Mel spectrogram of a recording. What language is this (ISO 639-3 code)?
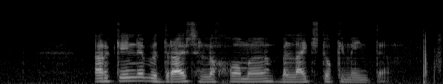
afr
